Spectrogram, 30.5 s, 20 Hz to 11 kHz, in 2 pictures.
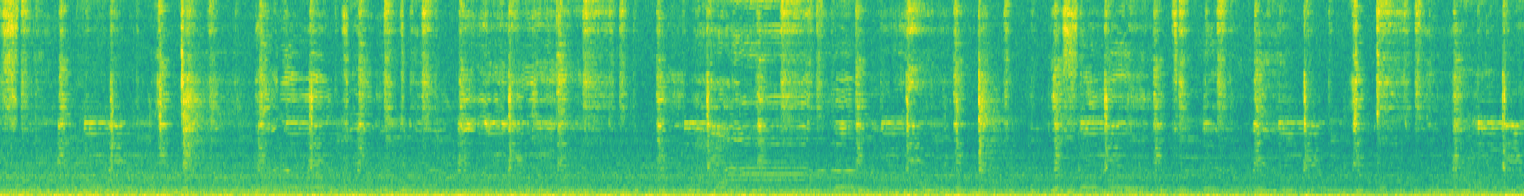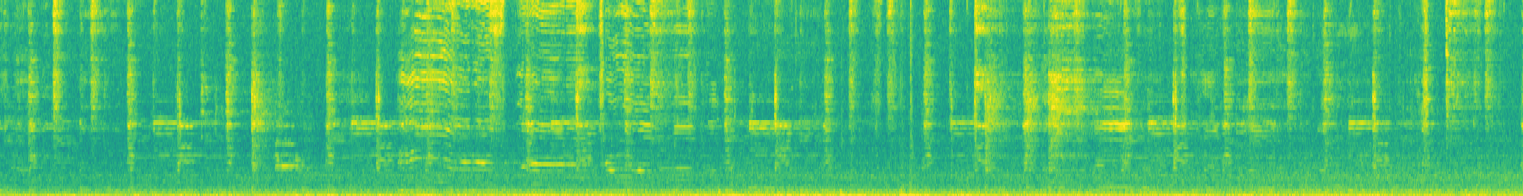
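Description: Steady low road and engine rumble heard inside a car cruising at highway speed, about 80 to 110 km/h, with faint music underneath.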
